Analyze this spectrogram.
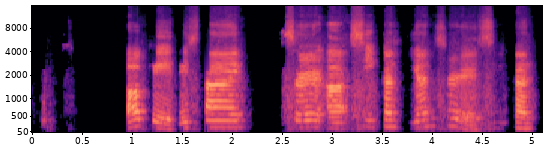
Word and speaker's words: secant: Okay, this time, sir, secant yan, sir, secant x. Sir, hindi po nabibisaya. Si sir, ha? Ang tama pong pagbigkas po dyan ay secant.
